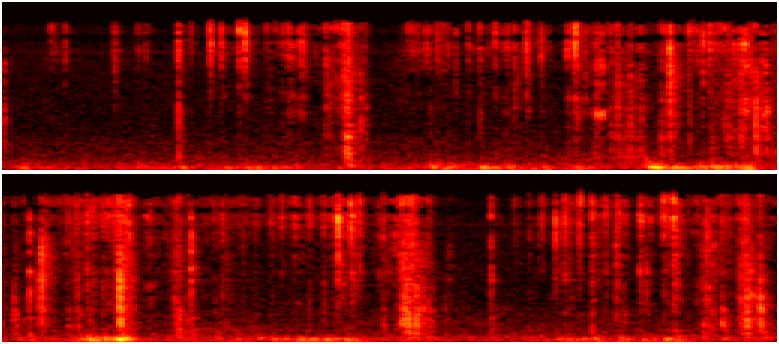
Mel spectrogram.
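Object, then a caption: Bar of soap. A hand-held solid oval bar soap with a green speckled coating and a white core is shaved by a box-cutter blade, peeling off curls. The clip is full of dry, crinkly scraping and tearing sounds with bright crackle and short, sharp cuts.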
